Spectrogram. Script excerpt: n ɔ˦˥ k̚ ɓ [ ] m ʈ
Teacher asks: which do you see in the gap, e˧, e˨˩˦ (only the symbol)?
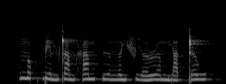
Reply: e˨˩˦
